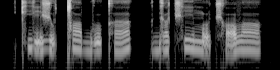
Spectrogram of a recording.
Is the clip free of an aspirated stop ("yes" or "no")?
no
